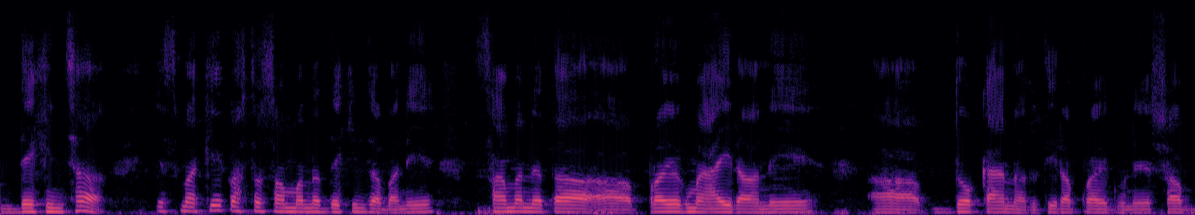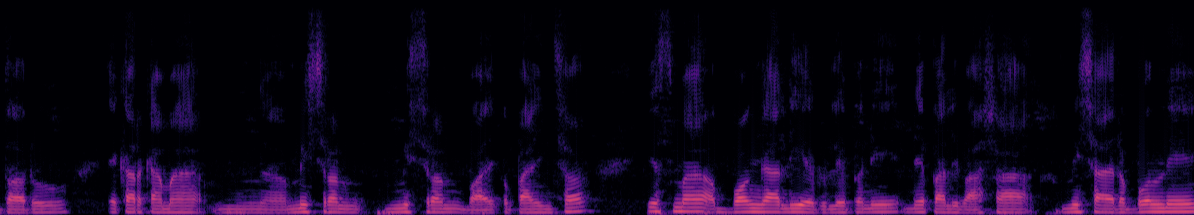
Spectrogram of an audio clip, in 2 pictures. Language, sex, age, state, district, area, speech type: Nepali, male, 18-30, West Bengal, Kalimpong, rural, spontaneous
